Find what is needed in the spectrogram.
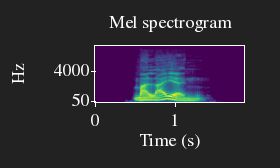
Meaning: female equivalent of Malaie (“Malay person”)
- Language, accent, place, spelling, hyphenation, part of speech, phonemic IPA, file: German, Germany, Berlin, Malaiin, Ma‧lai‧in, noun, /maˈlaɪ̯ɪn/, De-Malaiin.ogg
